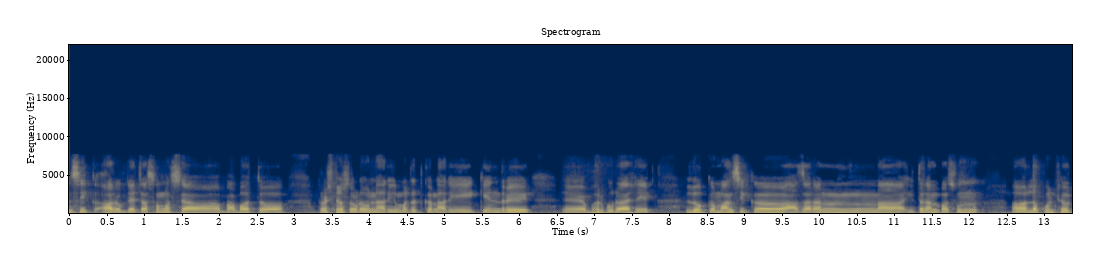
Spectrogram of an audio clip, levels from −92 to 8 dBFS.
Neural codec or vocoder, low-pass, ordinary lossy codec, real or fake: codec, 16 kHz, 4 kbps, X-Codec, HuBERT features, trained on balanced general audio; none; none; fake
